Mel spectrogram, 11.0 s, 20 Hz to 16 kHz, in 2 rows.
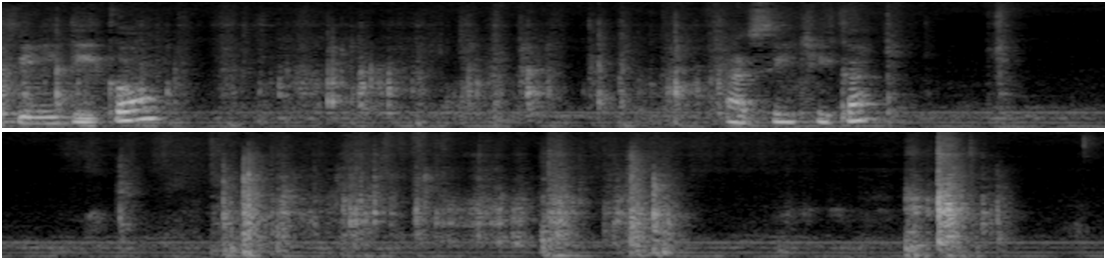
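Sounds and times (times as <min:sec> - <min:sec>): plastic pouch rustling: 0:00.0 - 0:04.1, 0:06.0 - 0:10.6.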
